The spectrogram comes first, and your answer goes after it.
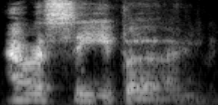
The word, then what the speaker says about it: Arecibo: Eris, how do you pronounce it? Arecibo? Arecibo.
